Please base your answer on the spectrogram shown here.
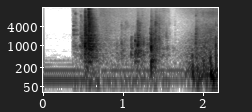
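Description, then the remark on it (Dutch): An old man opens his front door, with a few sharp clicks and knocks of the latch and handle followed by a soft thud, over a low steady hum and no talking. “De oude man staat op en loopt langzaam naar zijn voordeur toe.”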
